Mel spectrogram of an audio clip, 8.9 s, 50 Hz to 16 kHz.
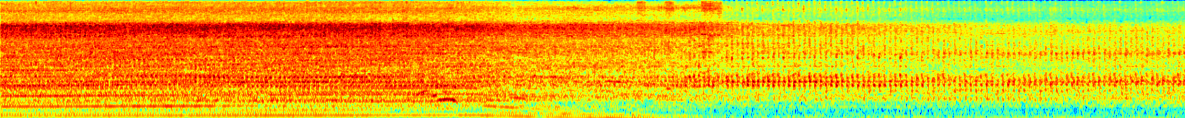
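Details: Chevrolet Captiva FL diesel, engine held at 3500 rpm: steady droning growl over engine note fading as revs drop; turbo growl under load, with weak pull, smoke, hard cold start, blamed on injectors and turbo, fixed by cleaning, turbo hose, injector rings.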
